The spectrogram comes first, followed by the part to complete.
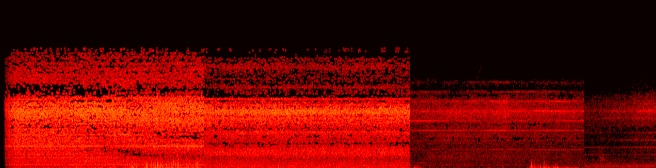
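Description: A fire engine's engine runs steadily at its pump, a low, even drone that stops suddenly about eight seconds in. What is left is a much quieter outdoor background with a brief buffeting near the end.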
